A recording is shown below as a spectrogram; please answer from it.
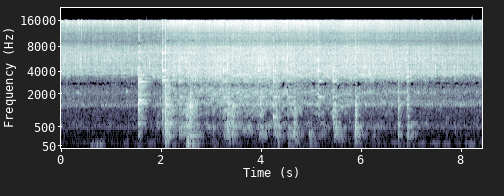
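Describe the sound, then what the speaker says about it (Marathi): Chopped tomato with curry leaves sautés in a kadhai with a close, gentle sizzle. A scattered series of stirring clinks and scrapes sounds over it, and there is no talking. "टमाटा आपल्याला छान मऊसूद होईपर्यंत परतून घ्यायचा आहे।"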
